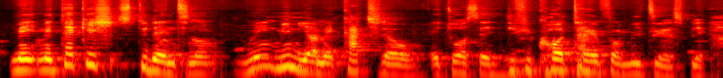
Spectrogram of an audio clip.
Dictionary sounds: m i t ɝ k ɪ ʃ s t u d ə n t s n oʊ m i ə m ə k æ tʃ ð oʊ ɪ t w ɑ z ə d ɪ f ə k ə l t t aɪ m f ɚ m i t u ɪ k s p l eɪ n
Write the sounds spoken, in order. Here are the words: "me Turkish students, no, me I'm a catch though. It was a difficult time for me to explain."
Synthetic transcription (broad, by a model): m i t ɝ k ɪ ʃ s t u d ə n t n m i m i ə m ə k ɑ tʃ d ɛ ɪ t w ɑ s ə d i f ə k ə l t t aɪ m f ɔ m i t u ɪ k s p l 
